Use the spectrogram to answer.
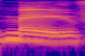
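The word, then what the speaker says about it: Medb: I saw was spelled m a DB but pronounced mave or Mau maybe but I heard mave when I listened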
